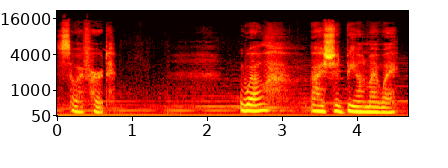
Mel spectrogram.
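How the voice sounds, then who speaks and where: A woman's voice: medium pitch, steady tone, slow pace, darkish tone, close to an everyday voice. Determined young huntress, music behind played by a woman. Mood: guarded, soft. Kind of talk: video game cutscene acting.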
